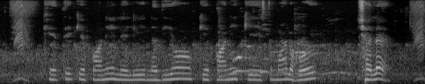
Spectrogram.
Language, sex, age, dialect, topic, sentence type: Maithili, male, 25-30, Angika, agriculture, statement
